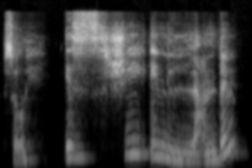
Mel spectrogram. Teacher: a yes and no question, then you have the rising pitch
